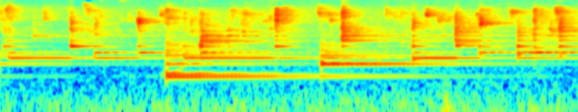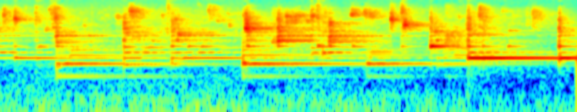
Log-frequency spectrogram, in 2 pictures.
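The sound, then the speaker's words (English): Water drips into a buried Japanese suikinkutsu, a clay cistern-like device that catches overflow water from stone drinking basins in Japanese gardens, each drop ringing out as a clear, bell-like tone that lingers and overlaps with the next. The irregular plinks sound reverberant, with no voices. “These tinkling melodies are created by Asui Kinkutz, which literally translates as water harp cave.”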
